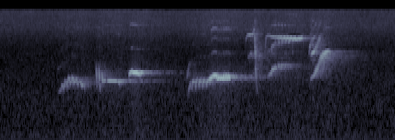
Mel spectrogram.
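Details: Common blackbird singing at night under the moon: fluted, mellow whistled phrases around the low-middle pitch, rising and wavering, ending in a higher squeaky twitter; quiet background.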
